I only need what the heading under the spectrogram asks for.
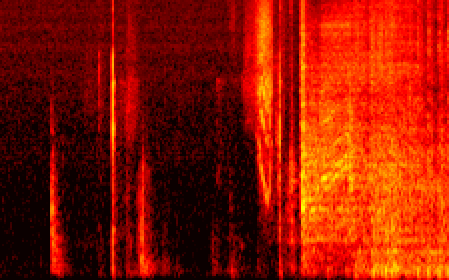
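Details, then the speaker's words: Honda-engined side-by-side ATV with carburetor, started in neutral after idle speed screw turned down slightly: cranks, catches and settles into busy, slightly high idle; fast idle. "now she's running a little bit on the fast side"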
